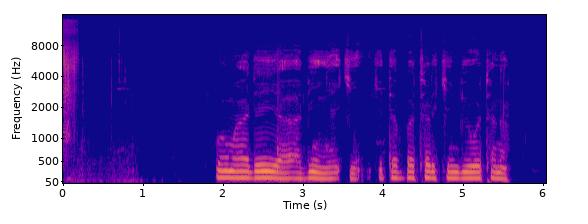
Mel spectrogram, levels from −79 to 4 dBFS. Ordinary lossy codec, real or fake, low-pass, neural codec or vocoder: none; real; 14.4 kHz; none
